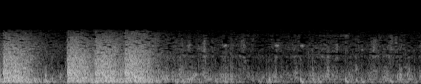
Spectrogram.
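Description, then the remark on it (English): Gunshots crack in a burst of crossfire on a road, a few loud sharp blasts up front, then a scatter of quicker, duller pops and thuds trailing off with no voices. “Take the other side of the road, and we'll give him some crossfire.”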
